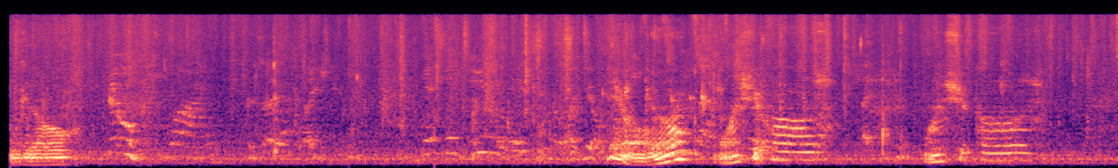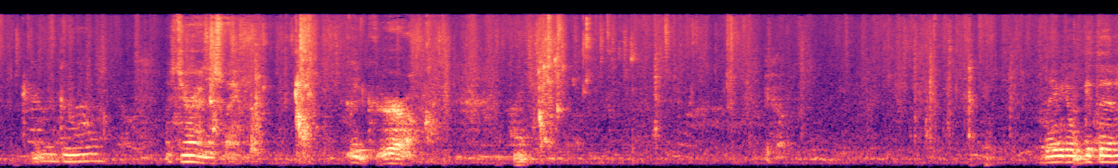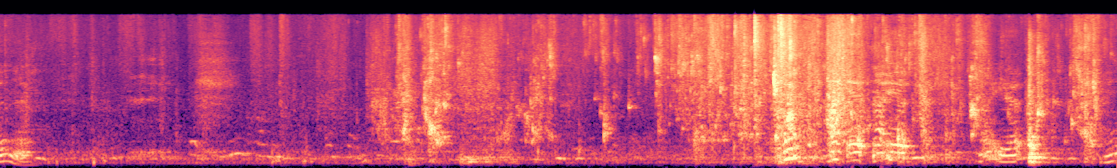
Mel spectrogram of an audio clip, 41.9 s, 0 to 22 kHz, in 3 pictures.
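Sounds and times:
water sloshing in a bathtub: 0.2 - 41.9
wet scrubbing of fur: 16.1 - 22.4, 31.1 - 41.9
water sloshing: 16.2 - 22.6, 32.5 - 41.9.

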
